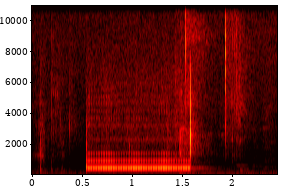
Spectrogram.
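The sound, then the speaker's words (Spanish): A telephone tone sounds as a radio studio places a call to Paraíso, Barahona: a single steady electronic beep lasting about a second, then a brief click, over a low background hum. “vamos ahora a comunicarnos con Paraíso Barahona, ya que me tiraron una llamada de allá”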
